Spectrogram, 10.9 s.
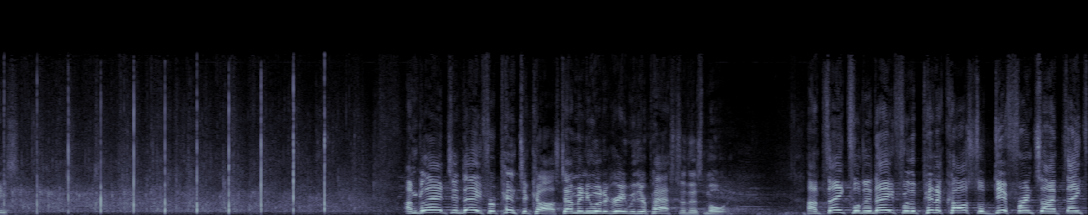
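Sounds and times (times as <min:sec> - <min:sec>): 
speech: 0:00.0 - 0:00.4, 0:04.1 - 0:07.4, 0:08.1 - 0:10.8
audience hand clapping: 0:00.0 - 0:04.1.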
